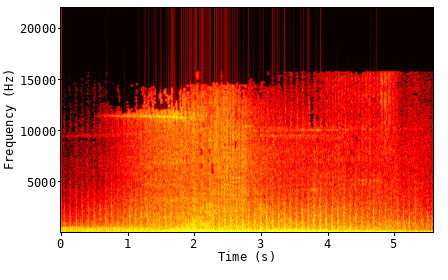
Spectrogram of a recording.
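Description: A helicopter rumbles overhead.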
